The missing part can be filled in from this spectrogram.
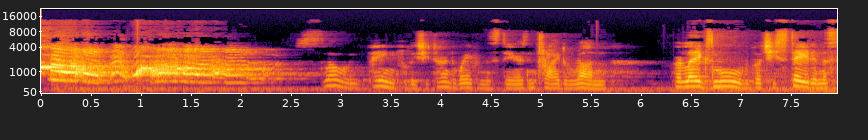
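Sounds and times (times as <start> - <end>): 
woman screaming in terror: 0.0 - 2.5
speech: 3.6 - 7.9.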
